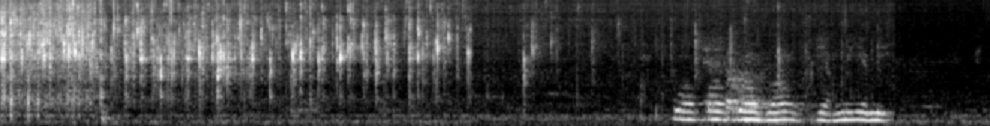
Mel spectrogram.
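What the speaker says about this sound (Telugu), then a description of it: "చేప ముక్క వేగుతుంది" Fish pieces fry in hot oil for a spicy fish korma, crackling and spitting loudly up close, the sizzle easing off near the end while a voice briefly speaks.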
